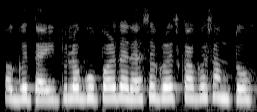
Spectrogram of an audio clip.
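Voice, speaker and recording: A woman's voice: high-pitched, level tone, a little fast, mellow, dull audio, lightly acted. A woman voicing a restless, impatient schoolgirl who dodges her studies. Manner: impatient, evasive.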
